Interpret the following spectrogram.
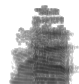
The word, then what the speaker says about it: Moron: Cody Moron. Yeah, It's pronounced moron.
